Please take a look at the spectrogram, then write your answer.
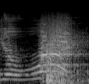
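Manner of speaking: loud, high retort; emphatic agreement. Retold or imitated. Therapist answering client's accusation, loud emphatic agreement. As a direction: agree at full volume, as a comeback.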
